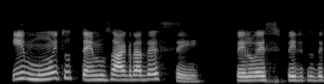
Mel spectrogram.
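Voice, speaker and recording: A plain, everyday voice at a fairly slow pace with lively intonation. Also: woman. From Extremoz, Rio Grande do Norte, northeast Brazil. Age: 50s. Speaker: teacher and local historian. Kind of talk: documentary narration. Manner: formal.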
